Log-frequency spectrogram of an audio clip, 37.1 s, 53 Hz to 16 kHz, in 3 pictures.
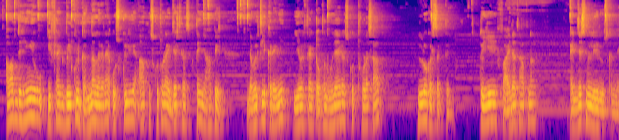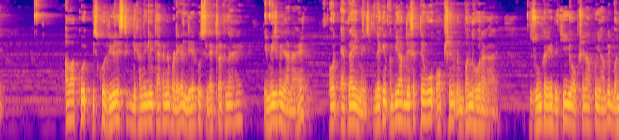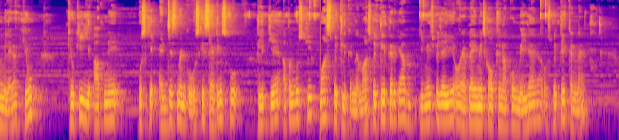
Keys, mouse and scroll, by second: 3.5 click, 10.8 click, 15.8 click, 22.5 super+Num_Lock, 22.8 KP_Add, 25.5 KP_Subtract, 30.4 click, 32.6 click, 35.6 click.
